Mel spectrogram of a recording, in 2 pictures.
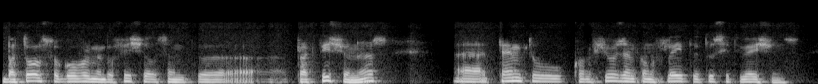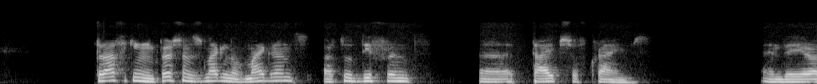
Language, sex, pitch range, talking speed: English, male, 115-140 Hz, 115 wpm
